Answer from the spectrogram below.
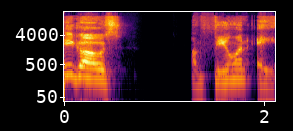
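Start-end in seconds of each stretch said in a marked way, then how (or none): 1.3-2.1 mock deep, very low, hushed, angst-filled voice. Speaker retells a man's reply in a story, imitating strong angst. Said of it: "with a strong angst in his voice".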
